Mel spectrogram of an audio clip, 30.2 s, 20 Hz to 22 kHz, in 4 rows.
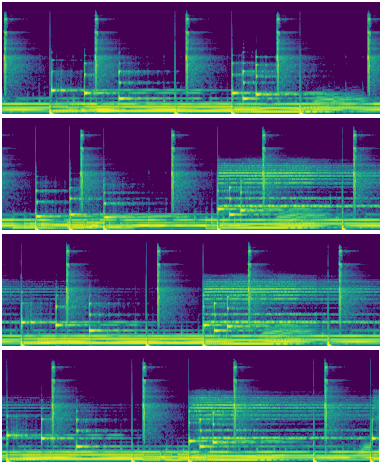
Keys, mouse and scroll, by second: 1.2 scroll up 1, 1.5 scroll down 1, 1.5 scroll up 1, 2.3 click, 3.9 click, 5.1 KP_2, 5.4 KP_9, 5.7 KP_Enter, 6.9-8.4 scroll up 4, 10.2 click, 13.0 click, 14.8 click, 16.1 click, 17.1 Escape, 17.7 click, 20.4 click, 22.1 KP_0, 22.3 KP_Decimal, 22.5 KP_5, 22.8 KP_Enter, 24.5-25.8 scroll down 6, 26.3 scroll up 2, 27.0 scroll down 1, 29.6 click.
